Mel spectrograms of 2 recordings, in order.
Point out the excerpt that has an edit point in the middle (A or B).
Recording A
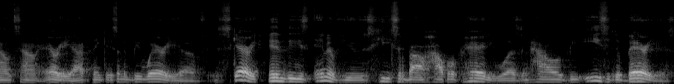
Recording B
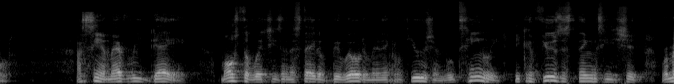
A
